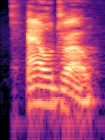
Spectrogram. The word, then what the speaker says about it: Eldro: Eldro.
